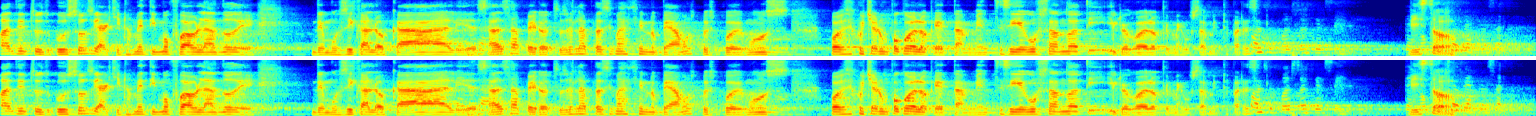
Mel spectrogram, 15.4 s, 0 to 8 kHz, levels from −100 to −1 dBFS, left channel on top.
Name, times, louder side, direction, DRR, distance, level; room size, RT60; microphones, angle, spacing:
voice 1, 0.0-2.8 3.1-12.6 14.1-14.6, equal, ahead, 10 dB, 0.5 m, -23 dB
voice 2, 4.6-5.0 12.5-13.5 14.0-15.0, right 2 dB, 75° right, 4 dB, 2.9 m, -32 dB
26.0 x 21.0 x 8.4 m, 2.8 s
head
